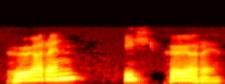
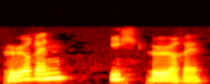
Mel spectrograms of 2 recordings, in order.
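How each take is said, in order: Both takes have the same delivery.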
